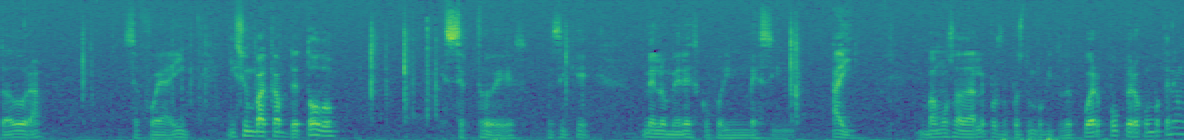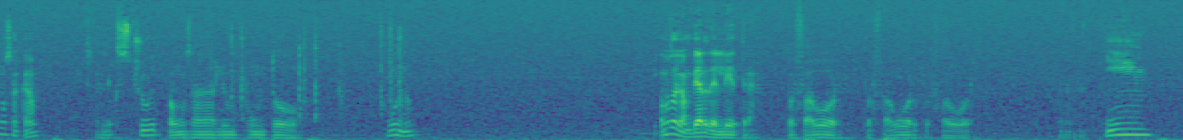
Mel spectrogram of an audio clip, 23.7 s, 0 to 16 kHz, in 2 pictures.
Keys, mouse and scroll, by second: 1.6 Tab, 2.5 BackSpace, 4.5 Caps_Lock, 4.8 g, 5.1 o, 6.4 Caps_Lock, 8.7 Tab, 9.6-10.9 drag, 12.4 click, 13.9 click, 14.9 Right, 15.6 BackSpace, 16.4 KP_1, 16.5 KP_Enter, 18.0-19.9 drag, 20.6-21.0 scroll down 1, 23.4 click.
